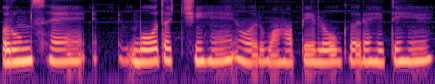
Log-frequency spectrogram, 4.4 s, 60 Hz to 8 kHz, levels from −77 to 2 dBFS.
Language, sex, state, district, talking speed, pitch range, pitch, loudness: Hindi, female, Goa, North and South Goa, 165 wpm, 215-240 Hz, 230 Hz, -16 LUFS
